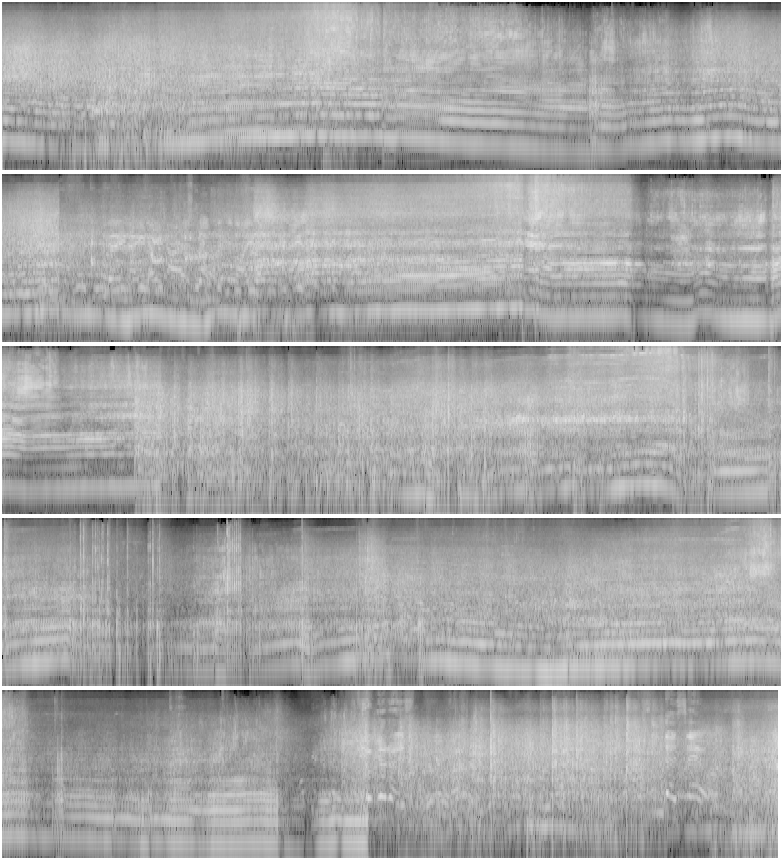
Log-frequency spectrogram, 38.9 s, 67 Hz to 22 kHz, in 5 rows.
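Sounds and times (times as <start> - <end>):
rally car engines revving: 0.0 - 38.9
tyre squeal: 8.4 - 15.1.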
